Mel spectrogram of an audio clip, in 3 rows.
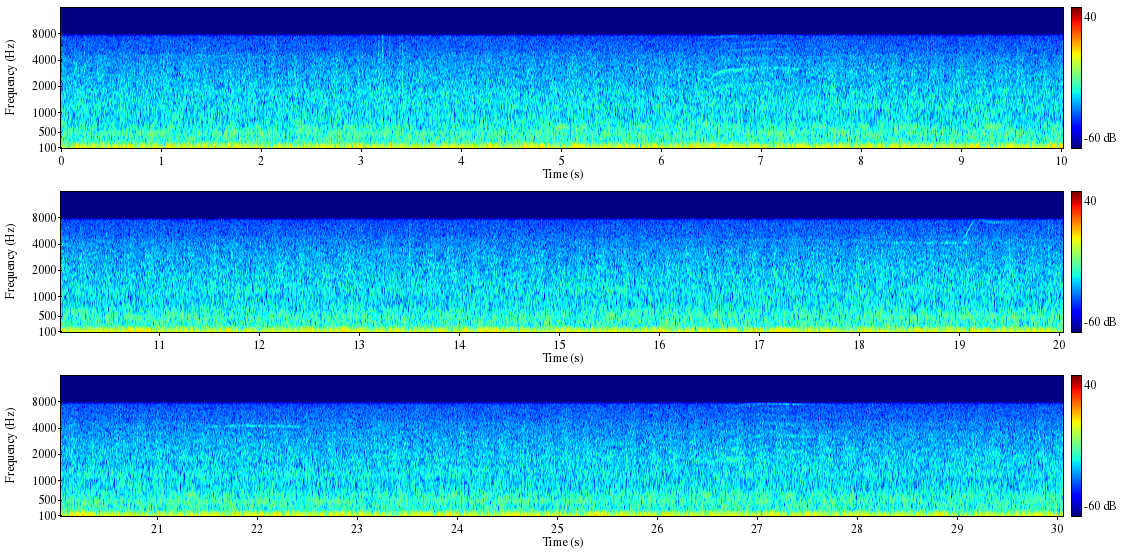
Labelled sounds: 6.2	7.7	killer whale, southern resident, J pod, call S44, 0.25 to 8.0 kHz
18.1	19.9	killer whale, southern resident, 0.10 to 8.0 kHz
21.3	22.7	killer whale, 1.3 to 8.0 kHz
26.3	28.0	killer whale, 0.10 to 8.0 kHz

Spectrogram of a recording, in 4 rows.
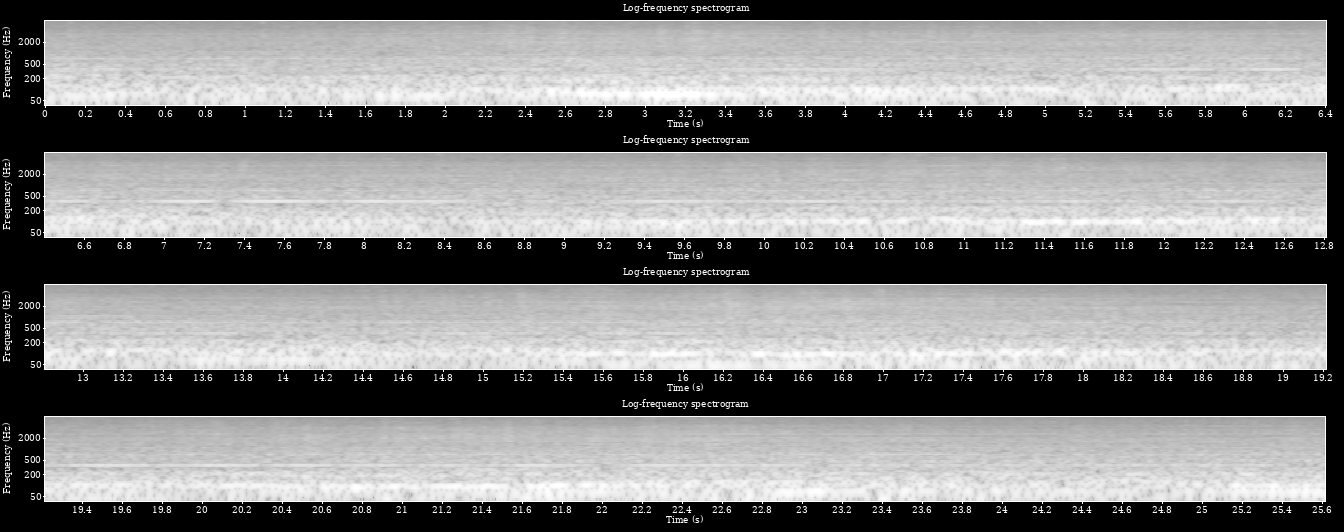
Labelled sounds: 16.6	16.8	vessel noise, 4.5 to 4.8 kHz

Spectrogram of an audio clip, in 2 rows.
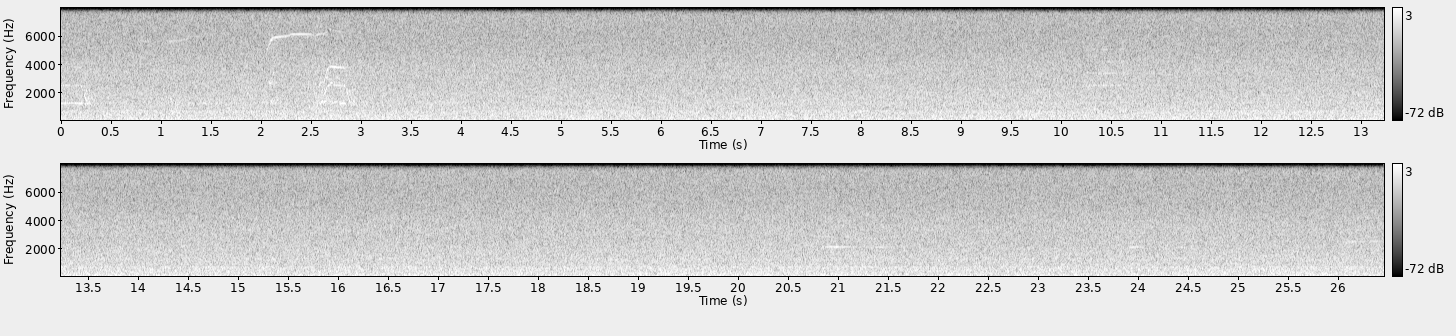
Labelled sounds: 0.0	1.3	killer whale, northern resident, G clan, 1.2 to 5.9 kHz
2.1	2.7	killer whale, northern resident, G clan, 5.3 to 6.3 kHz
20.8	21.1	killer whale, northern resident, G clan, 2.1 to 2.2 kHz

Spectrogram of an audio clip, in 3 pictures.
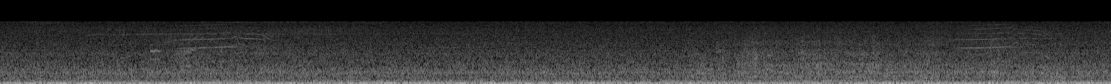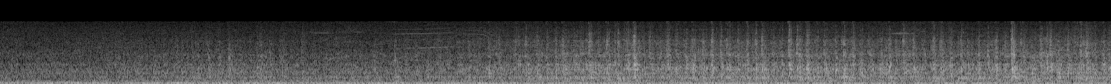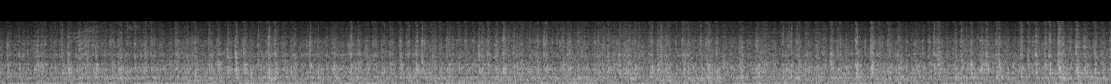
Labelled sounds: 1.4	2.8	killer whale, southern resident, 0.91 to 4.5 kHz

